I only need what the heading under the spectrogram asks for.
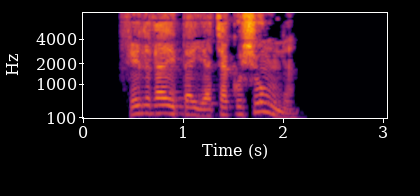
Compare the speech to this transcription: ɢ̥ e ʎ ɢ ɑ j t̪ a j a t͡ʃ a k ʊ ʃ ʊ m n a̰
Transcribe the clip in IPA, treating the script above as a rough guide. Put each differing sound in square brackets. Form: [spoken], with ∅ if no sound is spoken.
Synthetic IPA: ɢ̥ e ʎ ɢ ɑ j t̪ a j a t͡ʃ a k ʊ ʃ ʊ [ŋ] n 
